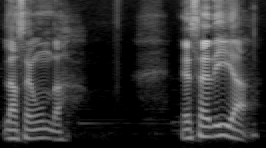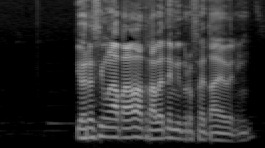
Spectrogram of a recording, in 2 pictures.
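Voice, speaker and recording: A man's voice: mid-range voice, a little fast, pushed and bright, soft background music. A man, a youth pastor giving an earnest, emotional church testimony in short phrases. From Puerto Rico.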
